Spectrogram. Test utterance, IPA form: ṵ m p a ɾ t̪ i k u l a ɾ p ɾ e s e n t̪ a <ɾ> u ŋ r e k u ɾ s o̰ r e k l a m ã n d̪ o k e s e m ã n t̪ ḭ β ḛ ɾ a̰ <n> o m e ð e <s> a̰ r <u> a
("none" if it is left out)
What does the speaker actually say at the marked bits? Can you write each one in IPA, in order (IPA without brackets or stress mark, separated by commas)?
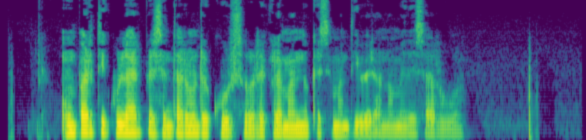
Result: ɾ, n, s, u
